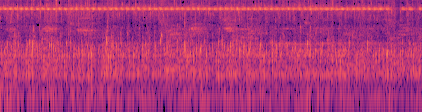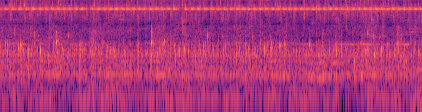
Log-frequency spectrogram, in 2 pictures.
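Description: Thick chicken curry boiling hard in a clay pot: a steady, busy bubbling with many small pops, the curry at a full rolling boil.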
